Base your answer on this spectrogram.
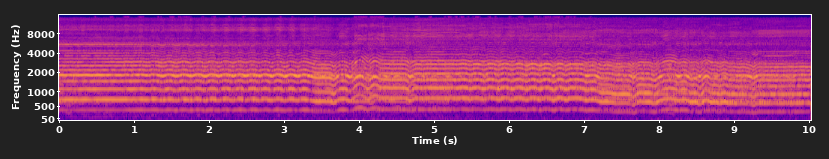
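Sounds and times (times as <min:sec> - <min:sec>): man singing long note: 0:00.0 - 0:10.0.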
